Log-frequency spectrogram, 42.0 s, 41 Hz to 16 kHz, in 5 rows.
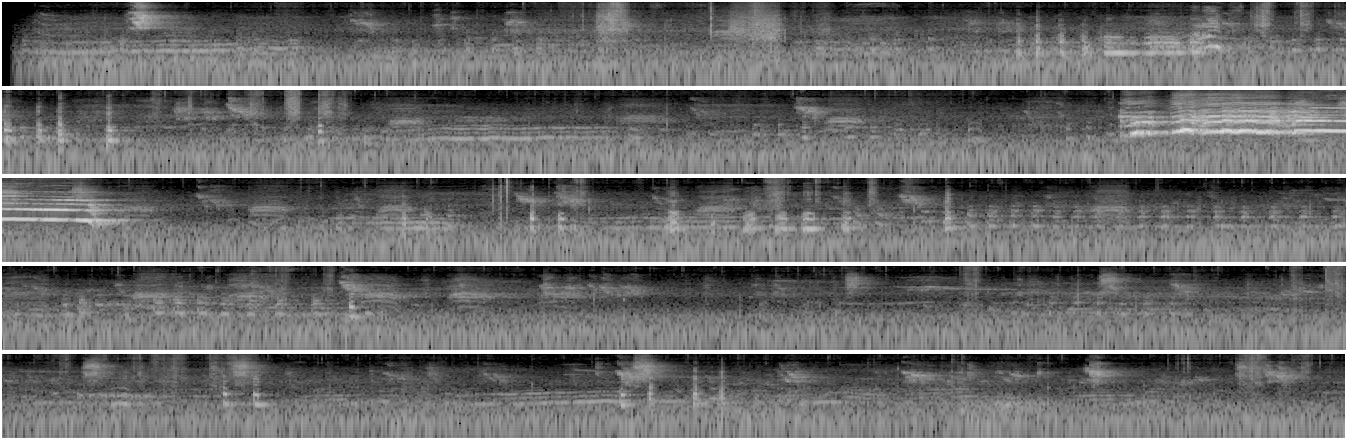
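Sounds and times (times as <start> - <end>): chickens clucking: 0.1 - 41.9
rooster crowing: 15.4 - 17.8.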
